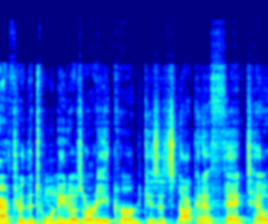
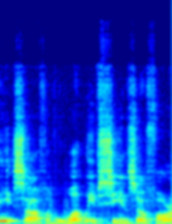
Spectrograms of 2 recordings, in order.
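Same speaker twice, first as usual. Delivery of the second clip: cracking, breaking voice mid-phrase; 3 semitones higher, 5 dB quieter than usual. Presenting a prediction to viewers, voice cracking. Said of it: "ignore the voice crack".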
